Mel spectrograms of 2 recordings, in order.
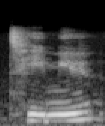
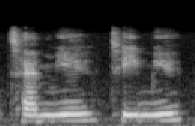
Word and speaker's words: Temu: They were actually from Temu, I think you pronounce it, or Temu.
